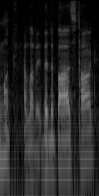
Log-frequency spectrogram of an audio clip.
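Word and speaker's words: Nabaztag: I love it the nabaz tag nabas tag that's correct all right everybody will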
